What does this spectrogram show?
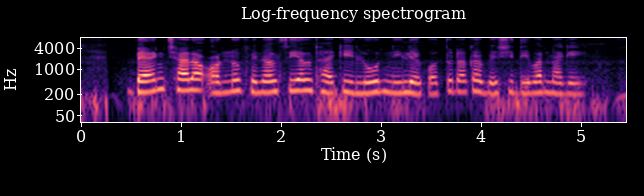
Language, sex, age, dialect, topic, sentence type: Bengali, female, 18-24, Rajbangshi, banking, question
